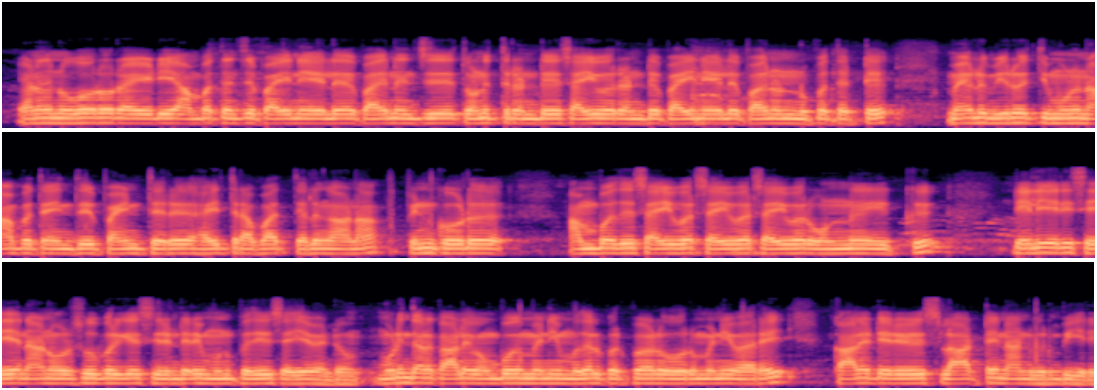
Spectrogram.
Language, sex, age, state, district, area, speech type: Tamil, male, 18-30, Tamil Nadu, Perambalur, urban, read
